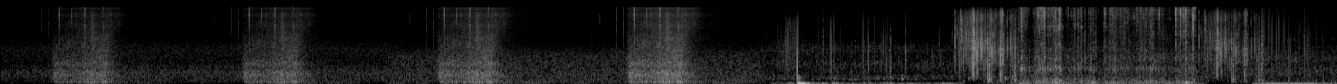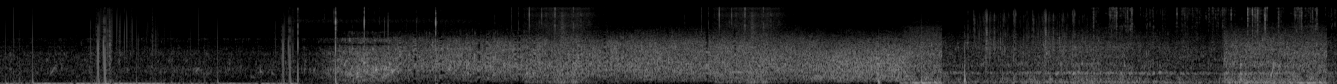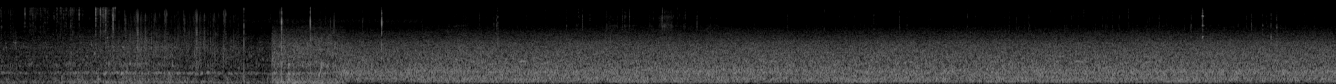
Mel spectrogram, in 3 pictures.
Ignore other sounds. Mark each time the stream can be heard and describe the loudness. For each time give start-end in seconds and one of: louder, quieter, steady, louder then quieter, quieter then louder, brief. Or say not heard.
0.0-40.0 louder.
